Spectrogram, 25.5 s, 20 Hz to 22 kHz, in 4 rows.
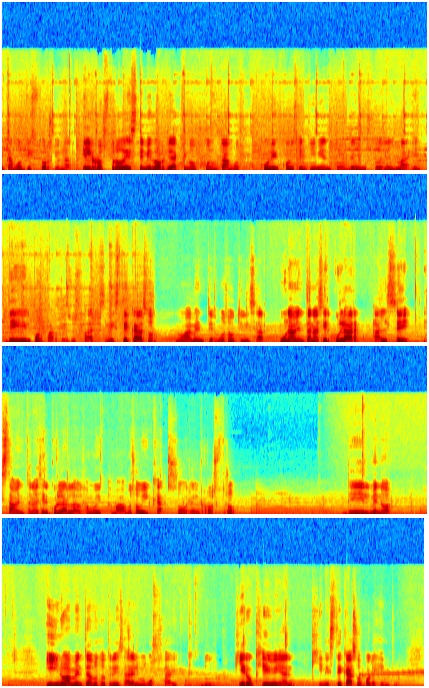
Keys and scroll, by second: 12.5 alt+c.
